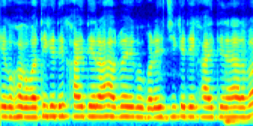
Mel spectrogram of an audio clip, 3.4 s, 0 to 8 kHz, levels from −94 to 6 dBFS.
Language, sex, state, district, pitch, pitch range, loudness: Bhojpuri, female, Uttar Pradesh, Deoria, 235 Hz, 230-240 Hz, -14 LUFS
